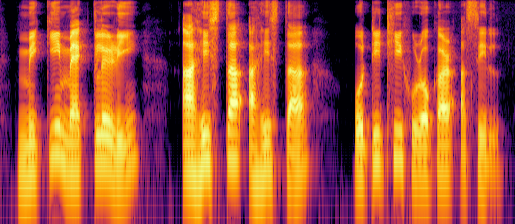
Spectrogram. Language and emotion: Assamese, neutral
